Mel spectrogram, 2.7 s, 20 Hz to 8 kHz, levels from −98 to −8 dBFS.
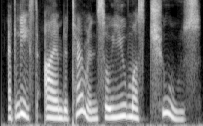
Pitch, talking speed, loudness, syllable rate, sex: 240 Hz, 200 wpm, -15 LUFS, 5.4 syllables/s, female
